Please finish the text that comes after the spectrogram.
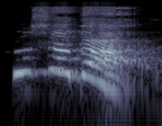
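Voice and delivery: high, startled stranger; a hidden voice surprised; voice behind the wall. Acted. A voice behind the wall asks Usha, high and surprised. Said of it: "asked a voice from behind the wall".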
